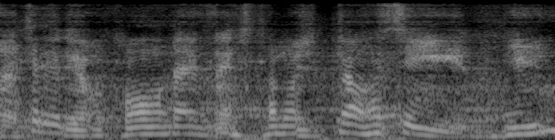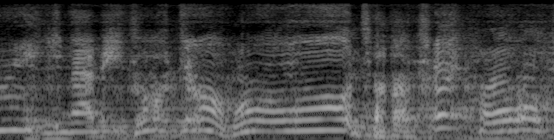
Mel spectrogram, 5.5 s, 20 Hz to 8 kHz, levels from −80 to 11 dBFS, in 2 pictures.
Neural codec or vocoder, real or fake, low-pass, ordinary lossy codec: codec, 24 kHz, 1 kbps, SNAC; fake; 7.2 kHz; none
